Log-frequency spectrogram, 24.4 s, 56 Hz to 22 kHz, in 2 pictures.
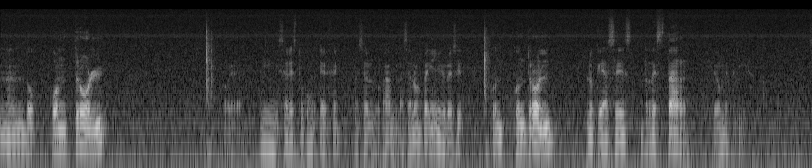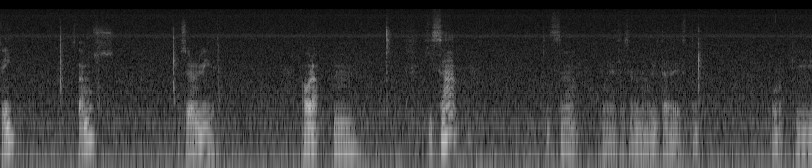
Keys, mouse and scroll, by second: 3.1 f, 5.3 click, 8.0-11.4 ctrl+drag, 11.6 ctrl+middle click, 12.4-13.6 middle drag, 13.7 shift+middle click, 14.9 shift+middle click, 15.9 shift+middle click, 19.6-20.8 drag, 21.3 click, 22.8-24.3 ctrl+drag.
